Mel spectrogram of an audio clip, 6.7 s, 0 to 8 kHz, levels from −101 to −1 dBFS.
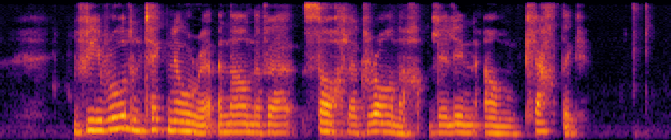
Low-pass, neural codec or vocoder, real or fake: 7.2 kHz; codec, 16 kHz, 6 kbps, DAC; fake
